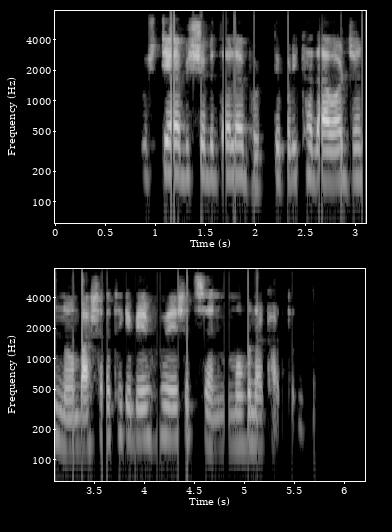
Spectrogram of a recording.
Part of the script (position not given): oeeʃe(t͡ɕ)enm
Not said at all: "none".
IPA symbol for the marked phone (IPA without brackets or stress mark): t͡ɕʰ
